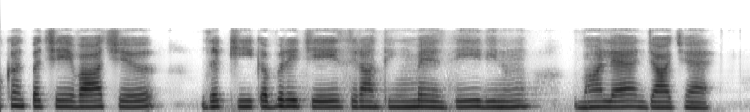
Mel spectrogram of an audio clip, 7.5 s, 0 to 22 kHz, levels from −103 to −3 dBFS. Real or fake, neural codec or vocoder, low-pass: fake; codec, 24 kHz, 0.5 kbps, DualCodec; 7.2 kHz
